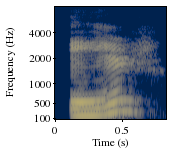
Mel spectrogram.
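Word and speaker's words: heir: listen to me again honor minus the h excuse me honor honest air herbal so these are the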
